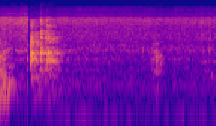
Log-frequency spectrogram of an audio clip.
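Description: A spoon stirs a grated carrot filling for stuffed chapati in a bowl, two short scraping strokes, close and soft against a quiet background.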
